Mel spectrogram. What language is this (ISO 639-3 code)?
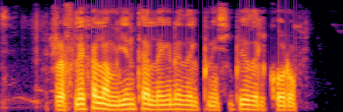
spa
